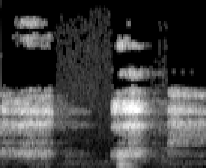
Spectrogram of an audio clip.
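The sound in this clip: A man breathes heavily and with effort: three drawn-out, wheezy breaths separated by short pauses, the middle one sharper and more gasping, with no talk over them.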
